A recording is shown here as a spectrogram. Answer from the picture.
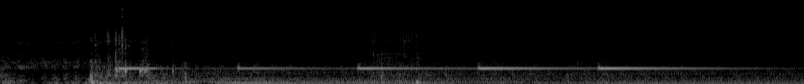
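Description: The 6.6-litre L5P Duramax V8 diesel is started: a short crank about a second in, then the engine settles into a low, steady idle heard from inside the cab. Over it the dashboard warning chime dings about every second and a bit, four times, each ding fading away.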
